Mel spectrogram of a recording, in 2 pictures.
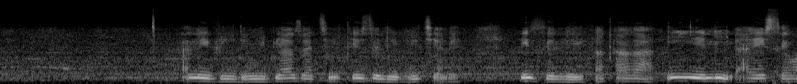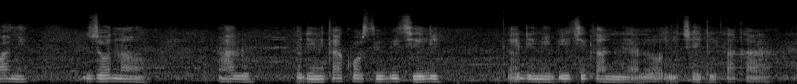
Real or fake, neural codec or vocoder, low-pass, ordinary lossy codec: fake; codec, 44.1 kHz, 7.8 kbps, Pupu-Codec; 14.4 kHz; AAC, 96 kbps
